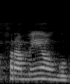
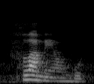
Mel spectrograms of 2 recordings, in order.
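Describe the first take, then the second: First: The word begins with an 'fr' sound. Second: The word begins with an 'fl' sound. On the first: This is the variety some people call wrong. "o fulano fala tudo errado, né? Porque ele fala" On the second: This is the form some people call correct. "em vez de falar"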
